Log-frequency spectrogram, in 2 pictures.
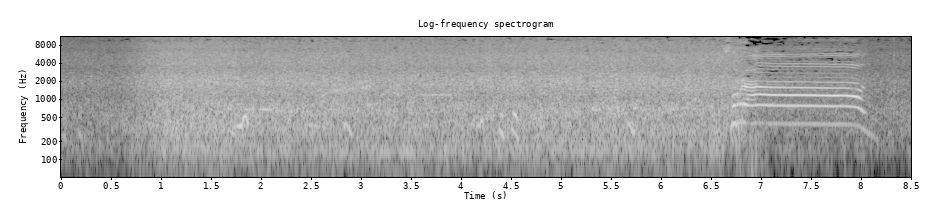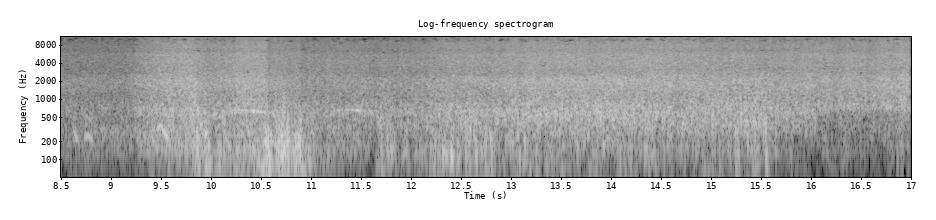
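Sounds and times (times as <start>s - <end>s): driving rain: 0.0s - 17.0s
strong wind: 9.2s - 17.0s
wind buffeting microphone: 9.3s - 16.4s.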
